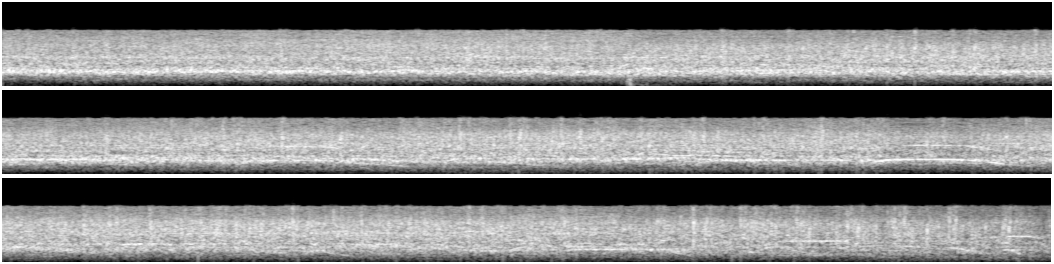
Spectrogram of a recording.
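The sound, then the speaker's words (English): An audience claps and shouts with a voice of triumph unto the Lord, a sustained, loud wash of applause and cheering voices that holds steady for over twenty seconds without a break. “Would you clap again and shout with your voice of triumph unto the Lord?”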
